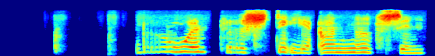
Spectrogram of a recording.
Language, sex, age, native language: Icelandic, male, 7, Icelandic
